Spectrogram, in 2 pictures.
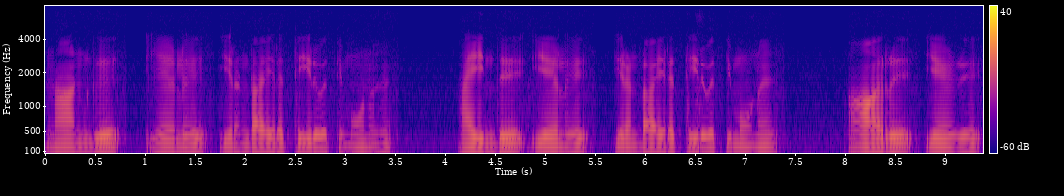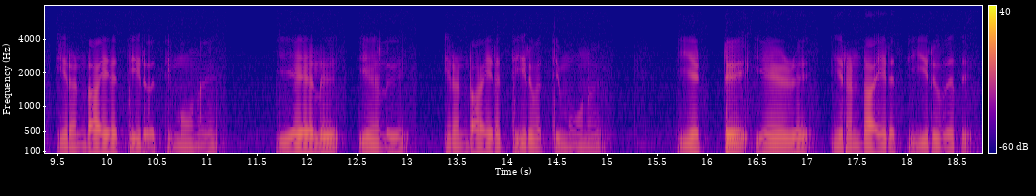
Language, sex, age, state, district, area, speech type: Tamil, male, 30-45, Tamil Nadu, Tiruvarur, rural, spontaneous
